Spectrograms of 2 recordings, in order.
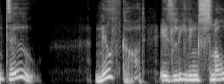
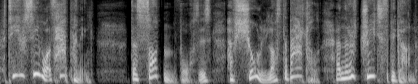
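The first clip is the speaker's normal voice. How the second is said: panicked poet; 9 semitones higher than usual. A narrator's reading. Panicked poet urging flight.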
